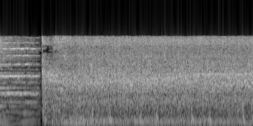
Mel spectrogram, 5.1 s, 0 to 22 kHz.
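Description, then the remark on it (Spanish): A heavy truck engine rumbles steadily and loudly, a dense, rough idle that follows a brief tonal hum at the start and continues without a break. “Así late el corazón de los más grandes, porque se acerca la versión 29 del Gran Premio Nacional Móvil del BAC de Tractomulas y Camiones Livianos.”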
